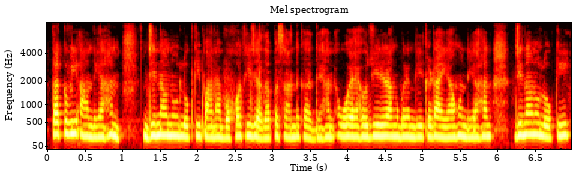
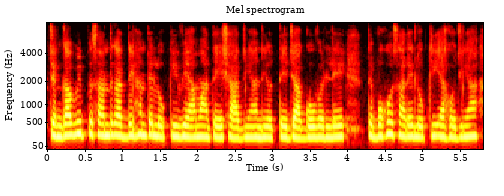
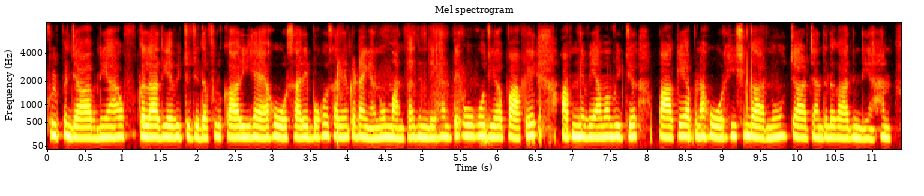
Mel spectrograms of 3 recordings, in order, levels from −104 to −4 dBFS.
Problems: none marked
